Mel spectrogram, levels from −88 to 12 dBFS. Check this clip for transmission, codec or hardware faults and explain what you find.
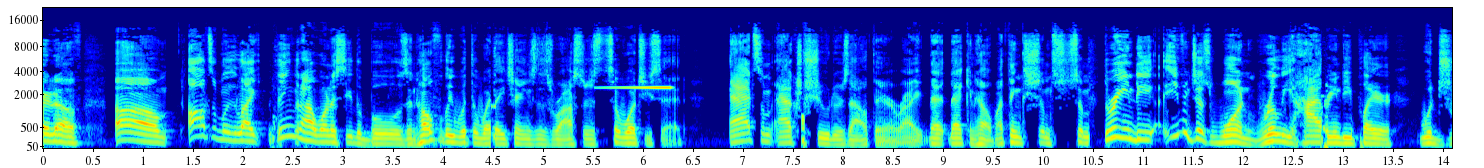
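Two kinds of fault are present in this speech clip: repeated damage in the compressed stream and one burst of loudspeaker feedback.

Damaged data in a compressed stream occurs at 2.24–2.34 s, 4.43–4.52 s, 7.54–7.61 s, 10.41–10.51 s and 12.74–12.84 s. Corrupted bytes make the decoder misread frames and lose sync until it finds a valid header, so each spot comes out as a brief chirp or squawk.

A loudspeaker feedback squeal runs from 5.50 to 6.32 s. A microphone is picking up its own loudspeaker, and at 2.5 kHz the loop gain exceeds one, so that tone feeds on itself. It swells over roughly 0.7 s into a piercing whistle a few decibels above the speech.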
